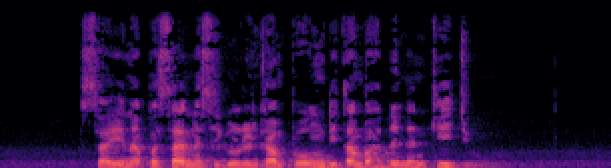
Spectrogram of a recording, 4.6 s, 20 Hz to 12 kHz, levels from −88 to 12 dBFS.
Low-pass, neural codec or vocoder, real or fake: 10.8 kHz; none; real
